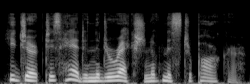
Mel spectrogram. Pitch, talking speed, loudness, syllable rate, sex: 165 Hz, 240 wpm, -18 LUFS, 5.8 syllables/s, female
